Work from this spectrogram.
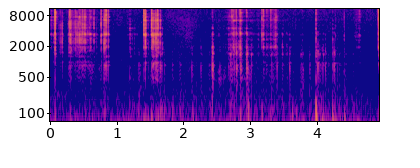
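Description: Long red nails tap and scratch the sides of a small engraved copper-colored metal pyramid held close to the microphone. Quiet, bright clicks and raspy scraping bursts come in irregular clusters, each dying away almost instantly with little ring. A soft, low thud lands near the end.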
